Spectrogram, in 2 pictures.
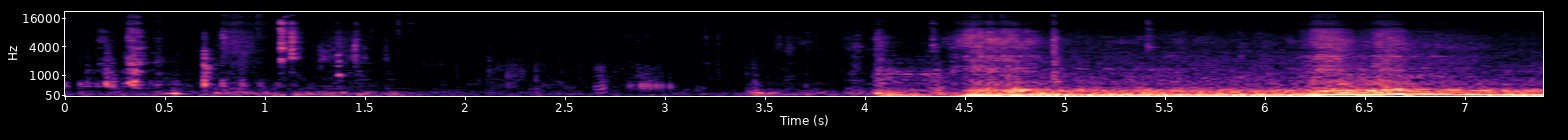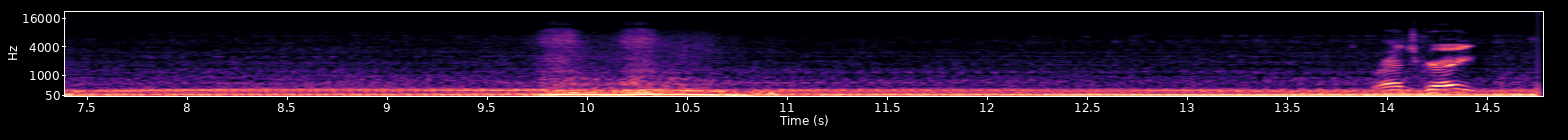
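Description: A Toyota Land Cruiser engine cranks with a few short starter whirs, then catches and keeps running at a loud, steady idle with two brief revs. A person talks before and over it.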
